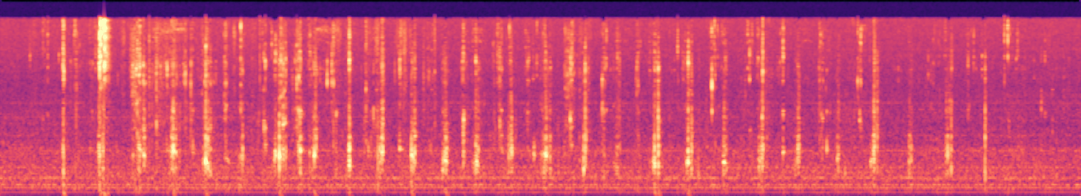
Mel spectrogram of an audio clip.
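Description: Close-miked chewing of a mouthful of raw seafood: irregular wet, crisp crunches, about one or two a second, over a steady low hum.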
